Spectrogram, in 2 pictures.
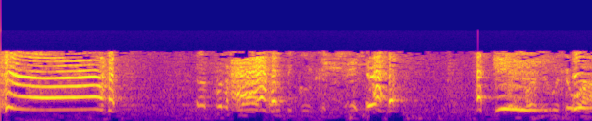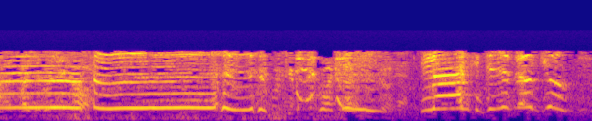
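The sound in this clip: A male goat bleating: a series of wavering, nasal calls separated by short gaps, some drawn out and shaky, others brief, fairly loud throughout.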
